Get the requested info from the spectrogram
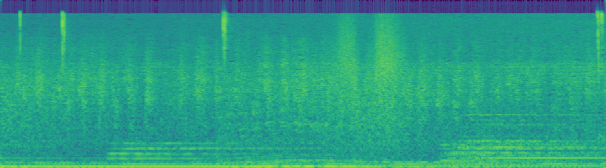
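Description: Dark ambient drone music: held synth tones over a deep, steady rumble, with a swell of hiss rising about three and a half seconds in.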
